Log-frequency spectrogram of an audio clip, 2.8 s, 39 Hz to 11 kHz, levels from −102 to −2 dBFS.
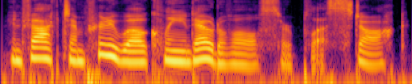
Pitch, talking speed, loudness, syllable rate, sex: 185 Hz, 240 wpm, -17 LUFS, 5.3 syllables/s, female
